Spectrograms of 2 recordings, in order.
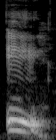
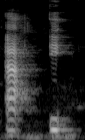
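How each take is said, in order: First: The two letters are read as one long vowel. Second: The two letters are read as two separate sounds. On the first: The speaker calls it right. "सो ए आई का sound is ए" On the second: The speaker calls it wrong. "अगर आपने अपने बच्चों को नहीं सिखाया तो बच्चे ऐसे ही पढ़ेंगे"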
